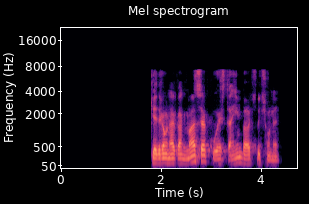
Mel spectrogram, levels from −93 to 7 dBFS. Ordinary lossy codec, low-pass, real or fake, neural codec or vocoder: AAC, 32 kbps; 7.2 kHz; fake; codec, 16 kHz, 4 kbps, X-Codec, HuBERT features, trained on LibriSpeech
